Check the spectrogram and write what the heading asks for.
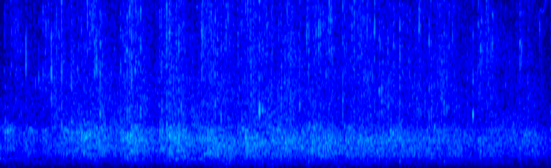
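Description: Audience applauding, a steady spread of clapping that tapers off near the end.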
